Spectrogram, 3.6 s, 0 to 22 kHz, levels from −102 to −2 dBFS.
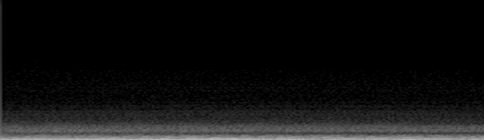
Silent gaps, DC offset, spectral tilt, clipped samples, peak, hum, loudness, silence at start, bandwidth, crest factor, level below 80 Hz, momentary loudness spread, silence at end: none; under 0.1%; -11 dB/octave; under 0.1%; -22 dBFS; none; -38 LUFS; 0 s; 3.2 kHz; 12 dB; -38 dBFS; 5 LU; 0 s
